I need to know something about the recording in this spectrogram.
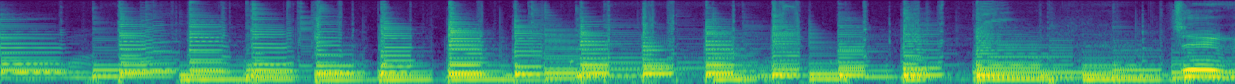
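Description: Acoustic guitar playing an instrumental passage: a quick run of plucked notes and strums, several a second.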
